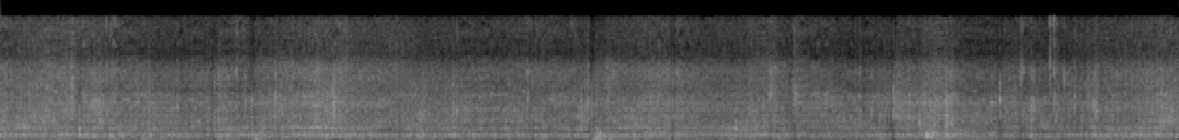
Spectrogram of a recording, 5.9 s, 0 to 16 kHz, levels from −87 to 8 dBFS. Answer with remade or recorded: remade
